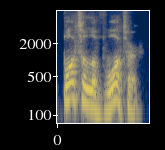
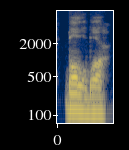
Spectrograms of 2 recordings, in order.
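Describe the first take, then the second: First: Said clearly in a standard accent with full syllables. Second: Said in a Scottish accent, squeezed into one word. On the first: "Instead of" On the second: "working class accents from parts of Scotland ... different rhythm"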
